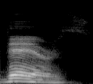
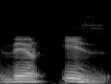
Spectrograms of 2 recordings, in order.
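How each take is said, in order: First: The two words merge into one syllable. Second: Both words are said fully and separately. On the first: The speaker calls it right. "We say there's. One word" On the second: The speaker calls it wrong. "we don't say there is a beautiful"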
